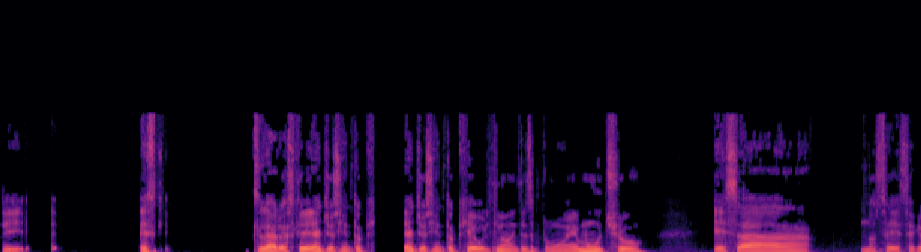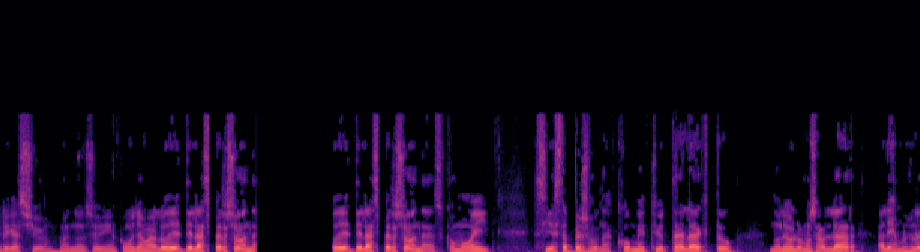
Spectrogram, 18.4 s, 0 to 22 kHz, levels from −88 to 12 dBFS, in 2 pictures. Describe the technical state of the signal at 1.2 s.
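At 1.2 s the speech signal is intact, with no dropout, click, distortion or other technical fault audible at that moment.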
